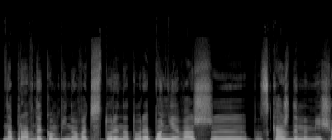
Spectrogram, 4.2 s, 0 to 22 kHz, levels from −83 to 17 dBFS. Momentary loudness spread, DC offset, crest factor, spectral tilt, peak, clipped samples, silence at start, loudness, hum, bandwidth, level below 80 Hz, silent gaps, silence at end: 6 LU; under 0.1%; 18 dB; -5.5 dB/octave; -6 dBFS; under 0.1%; 0.05 s; -25 LUFS; none; 15 kHz; -38 dBFS; none; 0 s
